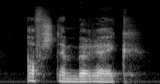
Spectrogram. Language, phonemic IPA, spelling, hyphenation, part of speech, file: Dutch, /ˈɑf.stɛm.bəˌrɛi̯k/, afstembereik, af‧stem‧be‧reik, noun, Nl-afstembereik.ogg
- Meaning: tuning range, frequency range (of a radio)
